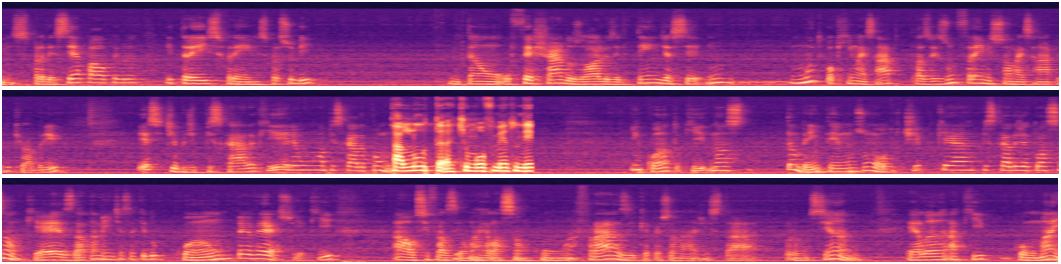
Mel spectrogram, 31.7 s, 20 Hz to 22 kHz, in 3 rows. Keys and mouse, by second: 14.1 space, 15.5 Escape, 16.7 ctrl+middle click, 18.1 ctrl+middle click, 18.7 ctrl+middle click, 19.2 ctrl+middle click, 22.0-25.4 drag, 31.5-31.7 drag.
